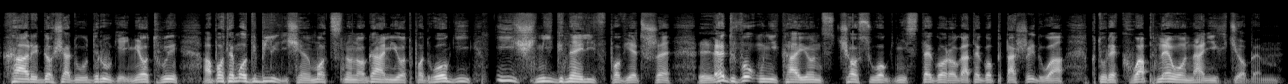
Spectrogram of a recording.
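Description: A man's voice: on the low side, animated, measured pace, hardly any pauses, a bit bright, dry recording, clean studio sound. A man narrating an audiobook with dramatic, varied storytelling. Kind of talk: expressive audiobook reading.

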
